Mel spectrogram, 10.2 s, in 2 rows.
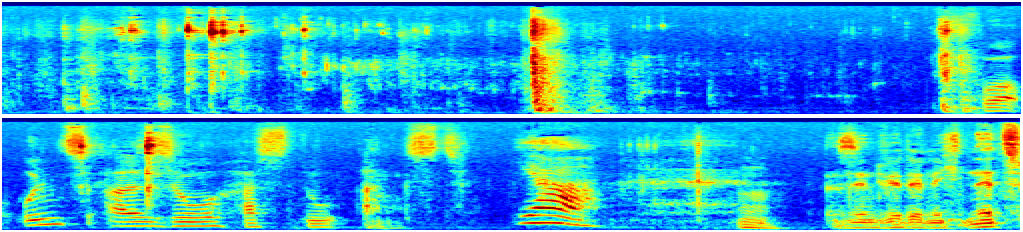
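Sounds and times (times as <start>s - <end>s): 
dishes clinking: 0.3s - 3.4s, 4.7s - 6.1s
tea being poured: 0.4s - 4.8s
speech: 4.9s - 8.2s, 8.8s - 10.1s.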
